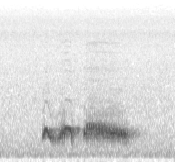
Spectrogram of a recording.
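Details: Zebra dove calling, used to lure other birds into calling: one phrase of wobbling, stuttered notes followed by a smooth, trilling coo of about half a second.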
